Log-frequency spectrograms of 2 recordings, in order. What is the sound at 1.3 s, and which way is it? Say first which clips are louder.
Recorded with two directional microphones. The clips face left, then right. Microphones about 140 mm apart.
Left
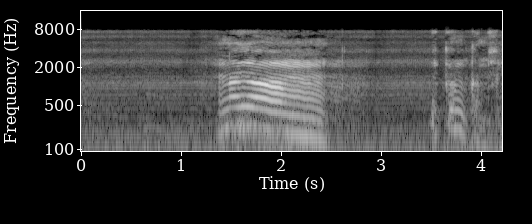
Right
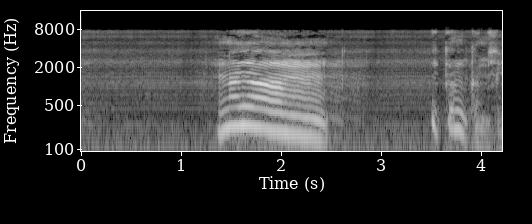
Speech: right 1 dB; 25° left (ahead or behind).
